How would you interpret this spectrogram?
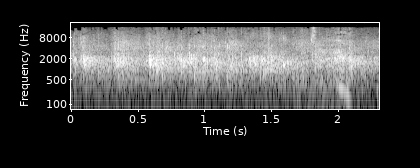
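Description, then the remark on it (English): An audience claps steadily for a couple of seconds, a dense, even patter of many hands at moderate loudness, with a faint murmur of voices underneath, clapping to show they bought a group lottery ticket. “Clap if you bought a group lottery ticket.”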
